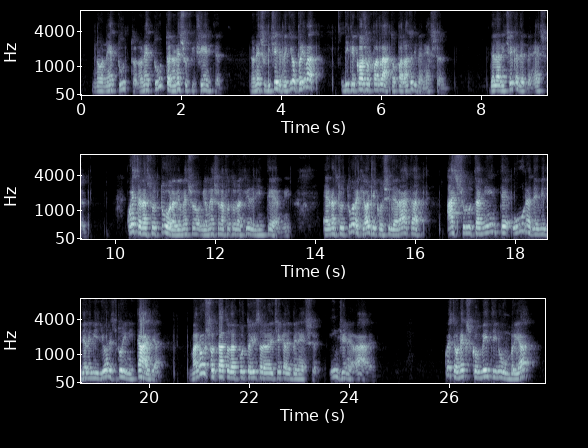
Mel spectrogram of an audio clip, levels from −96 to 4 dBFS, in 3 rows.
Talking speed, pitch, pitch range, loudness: 165 wpm, 155 Hz, 140-175 Hz, -22 LUFS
